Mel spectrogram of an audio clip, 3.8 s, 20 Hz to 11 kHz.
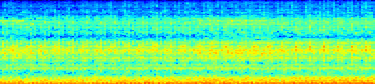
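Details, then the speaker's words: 2011 Tata Vista diesel, 124,000 km, idling: rough rapid low rattle underneath, three or four beats a second, from the drive shaft intermediate bearing housing, which is broken. "இந்த இன்டர்மீடியன்ட்டோட housing பாருங்கள், சுத்தமாக உடஞ்சி போயிட்டுருக்கு. இதனால தான் இது ஒரு நாய்ஸ் வருது."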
